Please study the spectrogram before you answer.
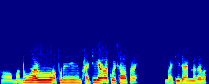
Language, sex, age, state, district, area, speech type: Assamese, male, 45-60, Assam, Nagaon, rural, conversation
